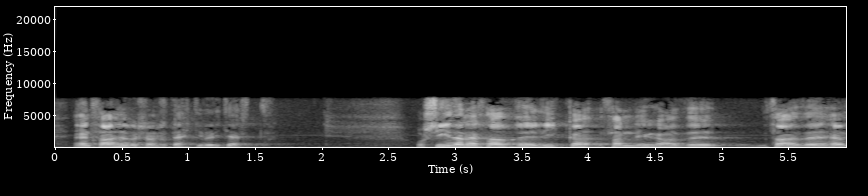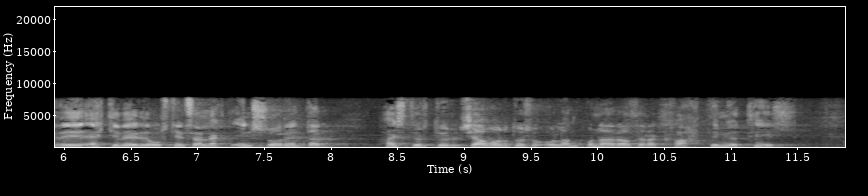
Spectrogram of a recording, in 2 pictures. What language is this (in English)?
Icelandic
